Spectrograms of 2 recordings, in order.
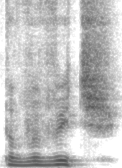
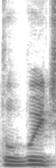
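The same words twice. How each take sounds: First: The word starts with a v-like sound. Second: The word starts with a plain w sound. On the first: The speaker calls it right. "it's two V's" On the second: The speaker calls it wrong. "the witch is not the witch"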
